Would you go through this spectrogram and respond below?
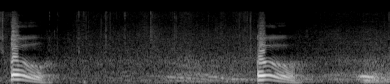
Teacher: created by taking the tongue back raising it rounding the lips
